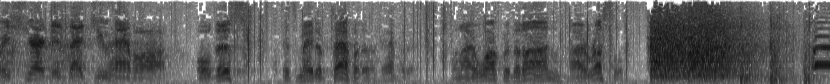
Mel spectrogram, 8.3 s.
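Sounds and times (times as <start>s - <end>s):
speech: 0.0s - 7.4s
gunshot sound effect in a radio comedy: 6.5s - 8.2s.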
